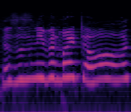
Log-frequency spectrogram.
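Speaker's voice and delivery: high-pitched, loud, exasperated voice. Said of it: "and you're like".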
